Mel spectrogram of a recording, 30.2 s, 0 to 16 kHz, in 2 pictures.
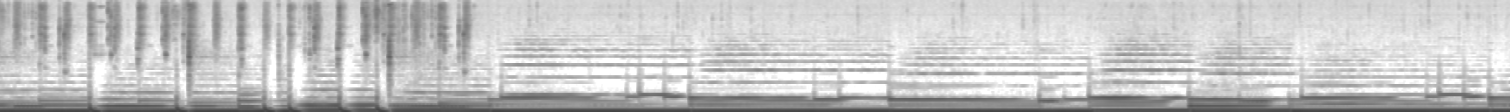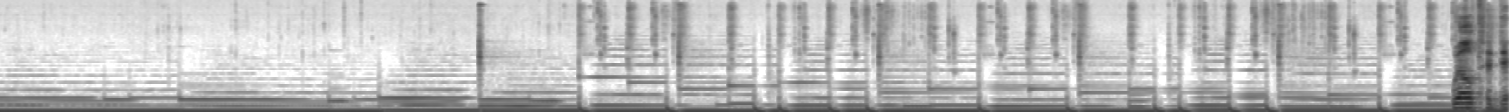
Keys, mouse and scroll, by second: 1.2 ctrl+z, 2.3 x, 3.6 Tab, 3.9 shift+a, 6.3 middle click, 6.8 KP_1, 7.1 KP_3, 11.3 x, 12.3 shift+a, 15.0-15.5 middle drag, 16.7 Tab, 17.3 r, 19.2 ctrl+z, 19.9 r, 26.8 middle click, 27.6 middle click, 28.5 middle click, 29.7 middle click.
